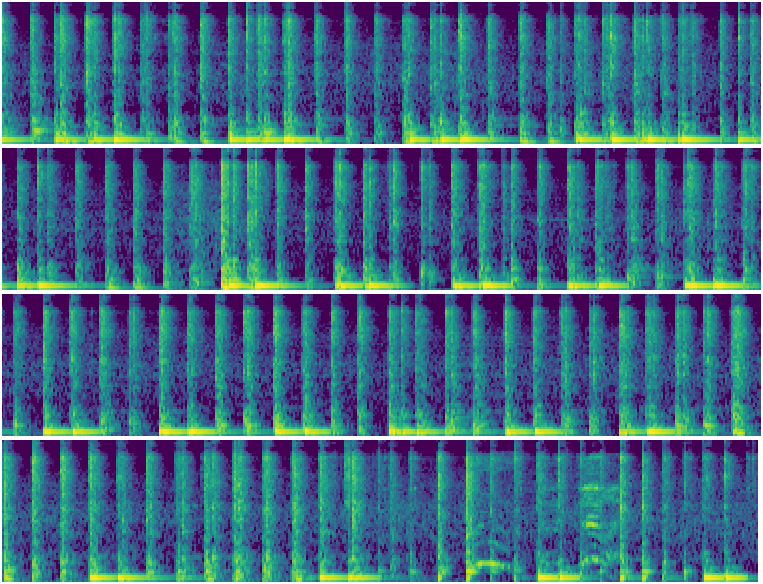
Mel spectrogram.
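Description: Hand drums played with bare hands in a fast, steady rhythm of many strikes a second, over a repeating low held note.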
